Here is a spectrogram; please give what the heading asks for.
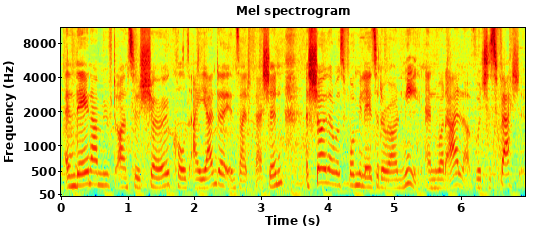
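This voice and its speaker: A woman's voice: mid-range voice, fairly quick. 20s Johannesburg woman, TV host, self-assured; music bed. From Johannesburg, South Africa. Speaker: TV host and stylist.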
